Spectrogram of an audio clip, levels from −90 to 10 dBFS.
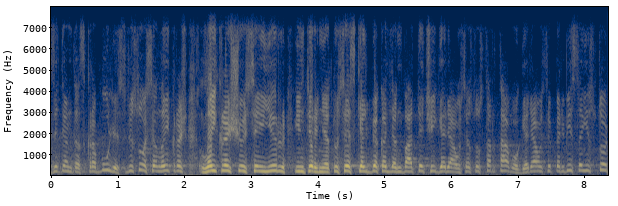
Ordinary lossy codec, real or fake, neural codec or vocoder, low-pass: Opus, 24 kbps; real; none; 7.2 kHz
